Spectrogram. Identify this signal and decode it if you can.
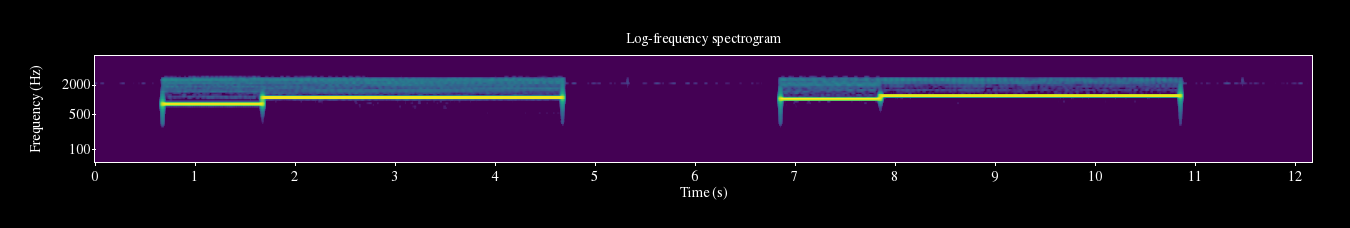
Two-tone page, heard as a one-second tone, then a three-second tone, about 830 then 1120 Hz, about 1060 then 1220 Hz. It is heard from 0.7 to 10.9 s.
